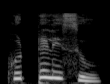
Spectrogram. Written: ಹೊಟ್ಟಳಿಸು

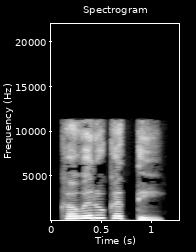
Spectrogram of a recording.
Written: ಕವರುಕತ್ತಿ

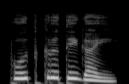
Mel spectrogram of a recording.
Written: ಪೂತ್ಕøತಿಗೈ

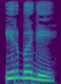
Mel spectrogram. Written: ಇರ್ಬಗೆ

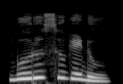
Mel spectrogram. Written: ಬುರುಸುಗಟ್ಟು

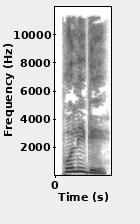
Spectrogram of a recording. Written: ಪೊಲಿಗೆ

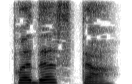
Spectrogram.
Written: ಪದಸ್ತ

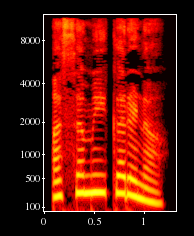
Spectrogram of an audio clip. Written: ಅಸಮೀಕರಣ

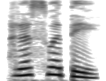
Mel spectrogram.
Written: ಹ್ರಸ್ವತೆ

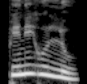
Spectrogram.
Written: ಪಿನಿಹುಲ್ಲು

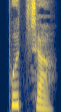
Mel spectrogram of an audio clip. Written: ಪುಚ್ಚ

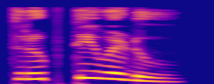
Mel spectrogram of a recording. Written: ತೃಪ್ತಿವಡು

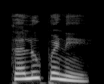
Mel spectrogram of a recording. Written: ತುಲಾಪಾನ

